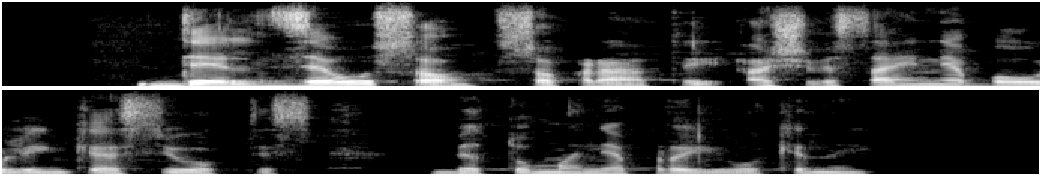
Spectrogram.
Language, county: Lithuanian, Marijampolė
